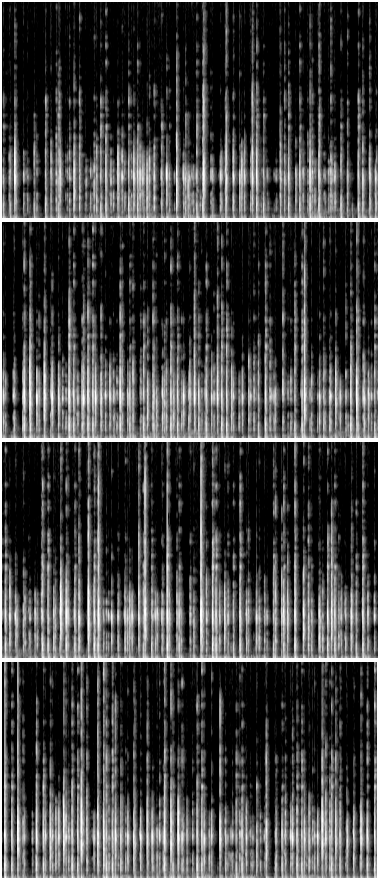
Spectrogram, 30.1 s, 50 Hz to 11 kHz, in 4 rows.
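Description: Continuous fast typing on an Akko MU02 75% mechanical keyboard with a walnut wooden case, in stock form, fitted with Akko Rosewood switches and MOA PBT keycaps. It is a steady, dense stream of key clacks with no pauses.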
